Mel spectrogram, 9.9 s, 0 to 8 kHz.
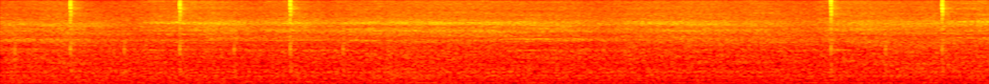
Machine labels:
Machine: valve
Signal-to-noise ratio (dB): -6 dB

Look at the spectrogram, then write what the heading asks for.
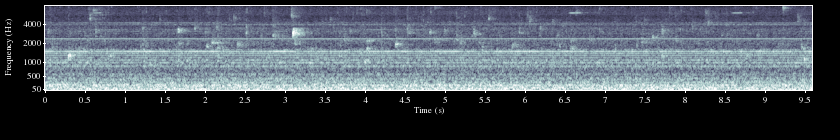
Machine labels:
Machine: pump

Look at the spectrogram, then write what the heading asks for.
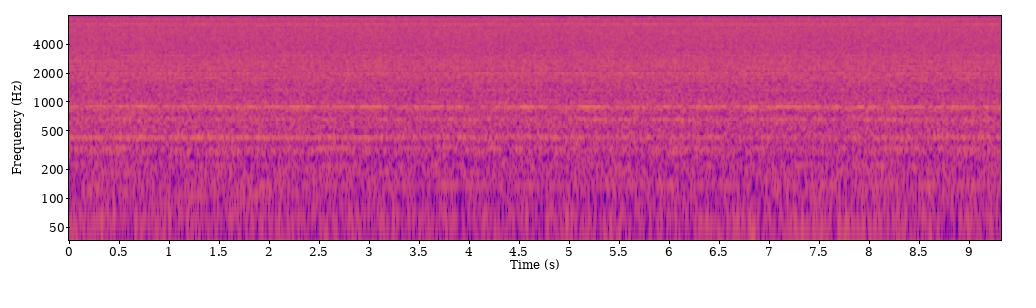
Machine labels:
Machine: fan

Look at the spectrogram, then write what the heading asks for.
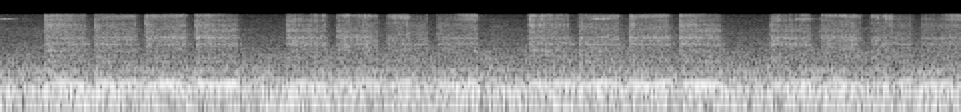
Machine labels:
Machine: slide rail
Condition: abnormal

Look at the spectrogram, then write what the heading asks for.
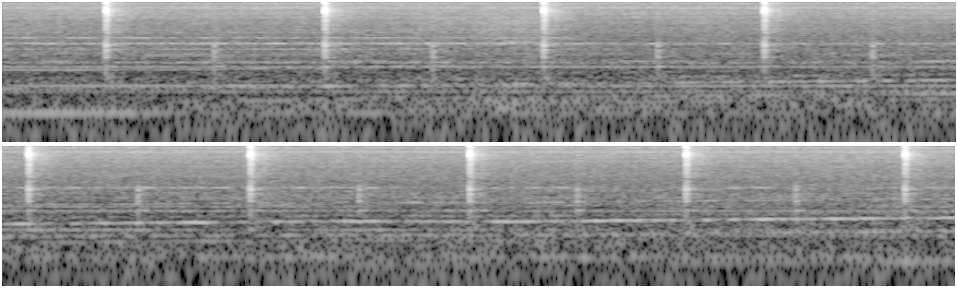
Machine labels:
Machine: valve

